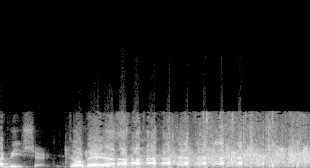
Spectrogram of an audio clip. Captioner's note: laughs; audience applauds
